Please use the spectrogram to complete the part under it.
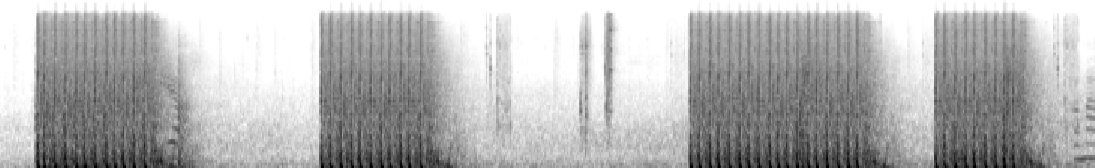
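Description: Loud sustained bursts of automatic gunfire from a PUBG Mobile match, four long rapid volleys separated by short pauses, with a few isolated shots in between and no talk over the firing.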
